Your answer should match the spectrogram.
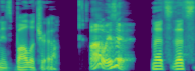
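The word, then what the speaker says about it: Balatro: The official pronunciation is Bolatro.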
